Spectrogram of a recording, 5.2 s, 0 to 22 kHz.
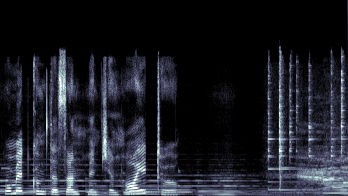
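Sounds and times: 
speech: 0.3s - 2.7s
cow mooing: 4.4s - 5.2s.

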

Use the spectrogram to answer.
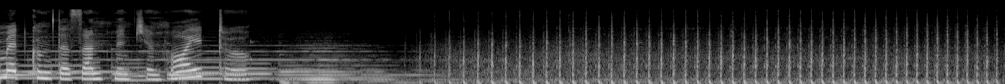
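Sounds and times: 
speech: 0.1s - 2.6s
tractor engine chugging: 4.0s - 10.0s.

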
